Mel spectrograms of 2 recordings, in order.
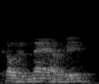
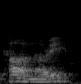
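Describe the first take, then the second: First: It is said with an American accent. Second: It is said with a British accent. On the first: "the Americans say culinary" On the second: "while the British say culinary"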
